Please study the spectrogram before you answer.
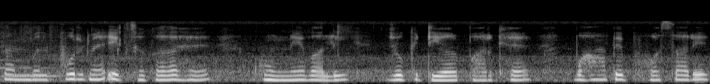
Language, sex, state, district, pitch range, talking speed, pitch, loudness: Hindi, female, Odisha, Sambalpur, 205-220 Hz, 135 wpm, 210 Hz, -16 LUFS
